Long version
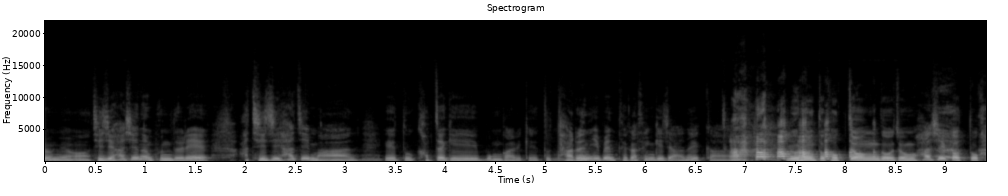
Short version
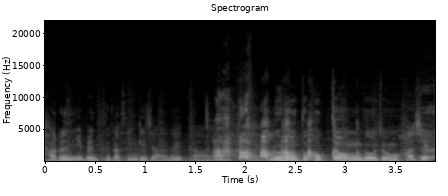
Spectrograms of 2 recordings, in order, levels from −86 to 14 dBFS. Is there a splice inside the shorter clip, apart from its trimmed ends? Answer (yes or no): no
